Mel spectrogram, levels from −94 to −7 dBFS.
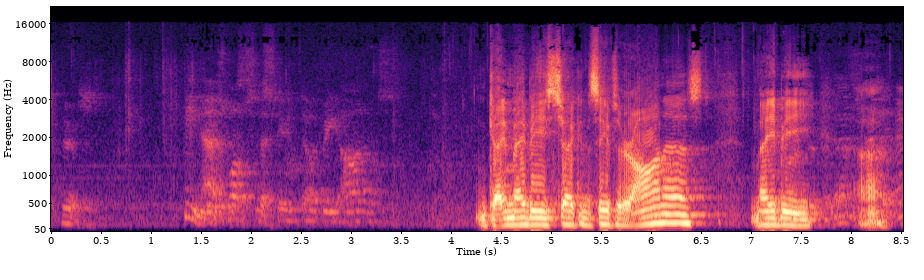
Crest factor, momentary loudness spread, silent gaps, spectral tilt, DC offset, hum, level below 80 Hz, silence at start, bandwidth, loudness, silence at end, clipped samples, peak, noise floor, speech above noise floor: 14 dB; 23 LU; none; -5.5 dB/octave; under 0.1%; none; -52 dBFS; 0.15 s; 15 kHz; -11 LUFS; 0 s; under 0.1%; 0 dBFS; -48 dBFS; 35 dB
